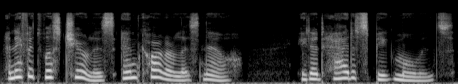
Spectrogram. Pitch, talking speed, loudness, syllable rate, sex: 245 Hz, 185 wpm, -16 LUFS, 4.7 syllables/s, female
